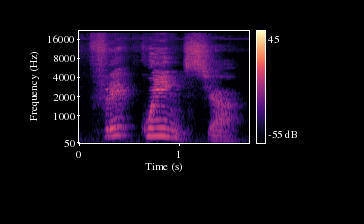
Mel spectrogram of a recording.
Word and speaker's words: frequência: Porque o trema, ele traz um certo tremor na voz, né? Frequência. e não frequência. Que e que, né? Frequência, frequência. Linguiça, linguiça. Então a gente percebe que a presença do trema, ele faz a pronúncia tremer.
